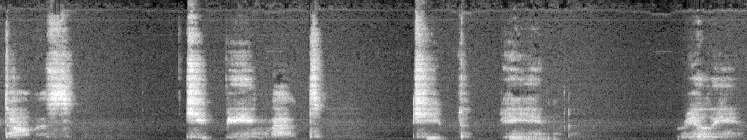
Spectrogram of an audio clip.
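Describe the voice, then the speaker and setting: A man voicing a gentle, loyal small male engine who is dying, speaking in weak, slow, breathy whispers. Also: sits low, a little hiss or hum, exaggerated voice, poor audio. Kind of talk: fan audio drama acting.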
